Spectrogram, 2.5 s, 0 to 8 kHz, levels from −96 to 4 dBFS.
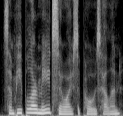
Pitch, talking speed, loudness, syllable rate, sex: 200 Hz, 195 wpm, -18 LUFS, 5.6 syllables/s, female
